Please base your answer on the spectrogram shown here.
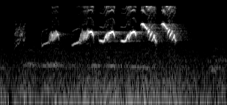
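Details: Tui tui zel zel song of a Double-collared seedeater, used as a model for young birds: a soft introductory note, then six quick high whistled notes, rising slurs giving way to sharp descending sweeps.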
